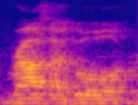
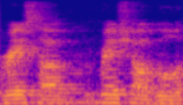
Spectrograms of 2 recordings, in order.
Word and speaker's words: Ra's al Ghul: You really started off with this, but first of all, last season ended with the whole Ra's al Ghul, Ra's al Ghul, depending on how you say it, Demon Head storyline.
